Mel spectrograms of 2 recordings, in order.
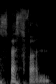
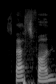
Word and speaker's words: Spasfon: But the main medication that I want to talk about today is called Spasfon. Spasfon, which is spelled s p a s f o n.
